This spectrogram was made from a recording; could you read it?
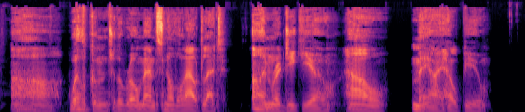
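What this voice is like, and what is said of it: Rich, timbered deep voice. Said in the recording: “you have a very rich, timbered voice”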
